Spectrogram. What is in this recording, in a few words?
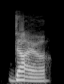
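"dire", Indian English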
